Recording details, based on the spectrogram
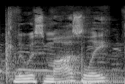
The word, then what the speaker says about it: Lewis Mosley: Lewis Mosley.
